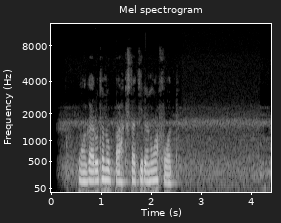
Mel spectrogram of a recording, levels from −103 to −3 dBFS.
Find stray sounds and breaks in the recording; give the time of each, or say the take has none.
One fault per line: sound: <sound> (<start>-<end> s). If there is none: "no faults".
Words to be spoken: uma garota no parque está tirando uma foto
no faults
